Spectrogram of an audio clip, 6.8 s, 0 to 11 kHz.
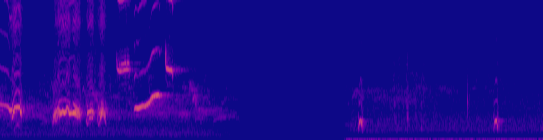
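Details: Young blackbirds in a garden on the Veluwe, Netherlands, late April 2014: about two seconds of squeaky chirps and a rising whistled note, then near silence with two isolated soft clicks over faint low rumble.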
